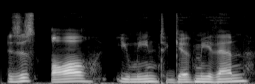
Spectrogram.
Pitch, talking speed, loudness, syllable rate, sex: 125 Hz, 210 wpm, -18 LUFS, 4.3 syllables/s, male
